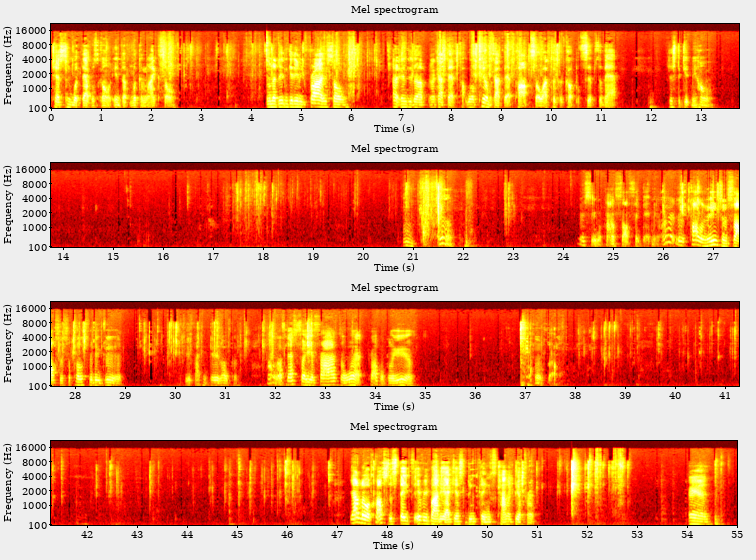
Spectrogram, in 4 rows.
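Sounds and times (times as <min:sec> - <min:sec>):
paper wrapper crinkling: 0:00.0 - 0:11.0, 0:17.2 - 0:21.9, 0:22.8 - 0:23.2, 0:25.0 - 0:33.3, 0:36.5 - 0:53.0.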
